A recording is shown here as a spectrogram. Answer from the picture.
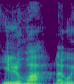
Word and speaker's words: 逸話: 일단 도금과 뜻부터 알아보겠습니다이 단어는 우리가 일화라고 읽습니다 명사 이고요 자 어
